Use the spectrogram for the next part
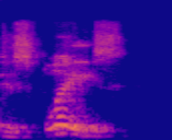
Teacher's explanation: the word displace the stress part is place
